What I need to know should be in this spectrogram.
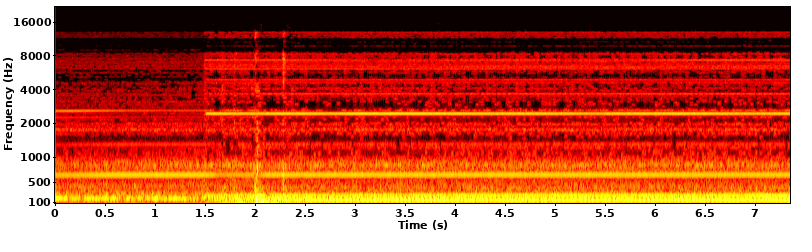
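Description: Steady motor and fan drone, then a couple of sharp pops close together around two seconds; popping noise, cause unclear.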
